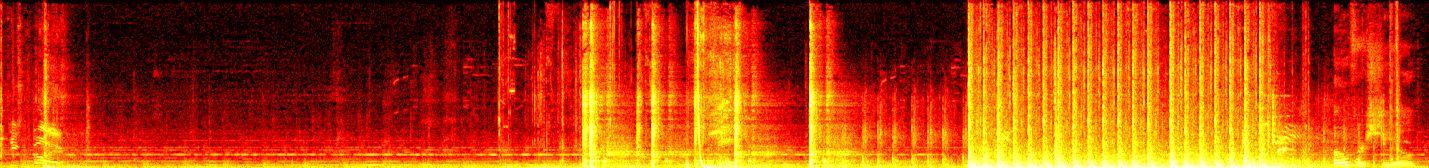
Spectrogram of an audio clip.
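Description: Rapid automatic gunfire from the Halo Infinite shooter, with scattered bursts early on, then a loud, sustained stream of rattling shots in the closing seconds.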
